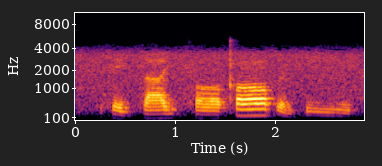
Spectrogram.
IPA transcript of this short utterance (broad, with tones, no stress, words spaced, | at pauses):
se˨˩jt͡saː˨˧jt͡sʰɔː˨ kʰɔː˥pɵ˨˩ɥ hiː˨˩ŋ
